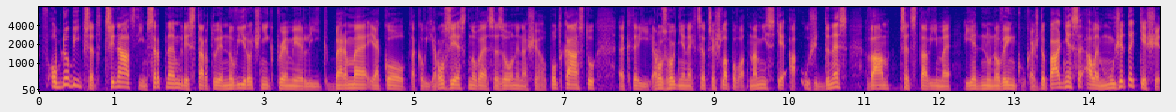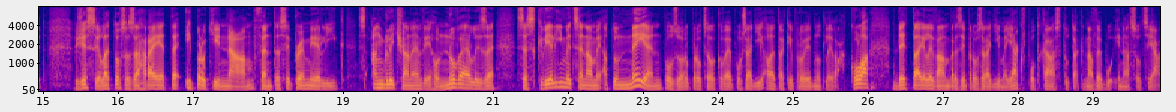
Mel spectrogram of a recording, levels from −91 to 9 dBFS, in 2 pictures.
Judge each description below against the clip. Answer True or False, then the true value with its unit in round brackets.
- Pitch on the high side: False (105 Hz)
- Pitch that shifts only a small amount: False (3.9 semitones)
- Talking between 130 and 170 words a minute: True (165 wpm)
